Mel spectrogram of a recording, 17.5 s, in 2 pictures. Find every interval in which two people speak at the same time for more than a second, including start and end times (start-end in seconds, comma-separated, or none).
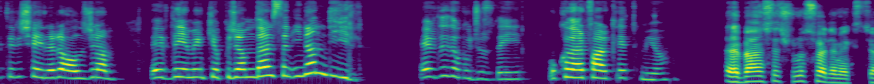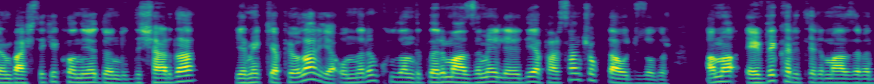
none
